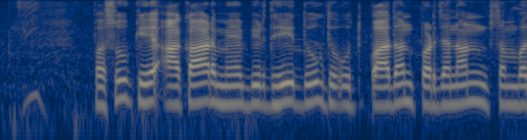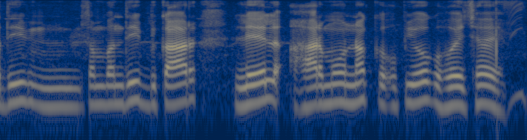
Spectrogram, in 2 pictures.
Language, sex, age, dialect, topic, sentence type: Maithili, male, 31-35, Eastern / Thethi, agriculture, statement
